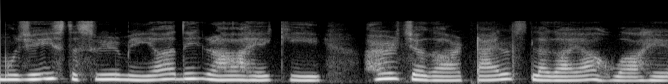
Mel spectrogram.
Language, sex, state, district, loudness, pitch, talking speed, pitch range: Hindi, female, Arunachal Pradesh, Papum Pare, -13 LUFS, 205 Hz, 135 wpm, 190-230 Hz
